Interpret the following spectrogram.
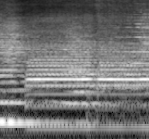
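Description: Bassoon and cello playing long held low notes together, with the upper notes shifting pitch about half a second in.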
